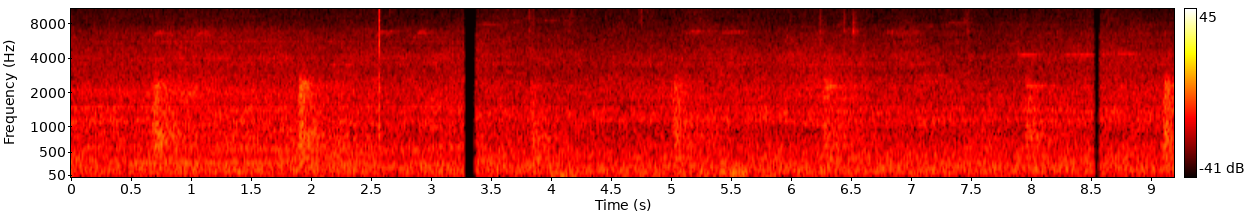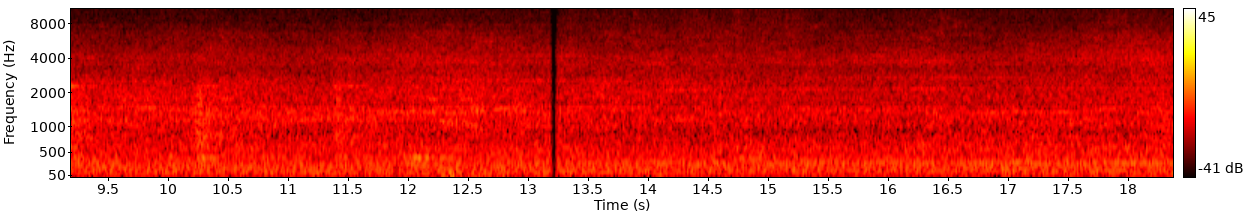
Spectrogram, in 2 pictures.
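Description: Steady distant engine rumble with a faint steady hum and a few short sharp sounds over it; it cuts out briefly three times.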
